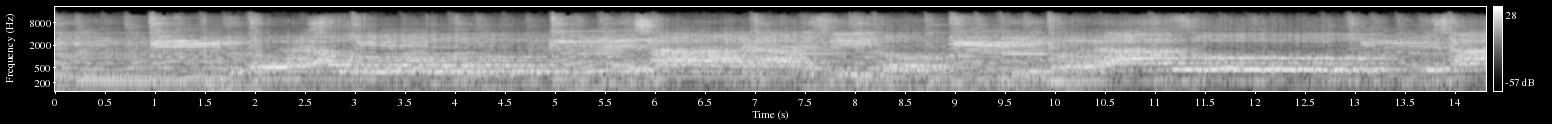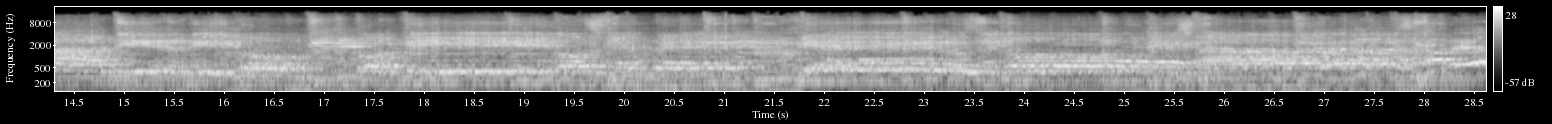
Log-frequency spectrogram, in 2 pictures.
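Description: A congregation singing a hymn together, accompanied by strummed guitars.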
